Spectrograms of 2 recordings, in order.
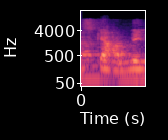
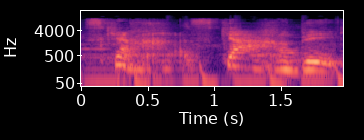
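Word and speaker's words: Schaerbeek: Scarbeek. Pourquoi? Parce qu'on ne dit pas Scarbeek à ce qui paraît en néerlandais. Les vrais flamands m'ont dit c'est Scarbeek.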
